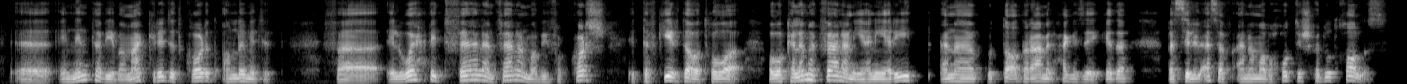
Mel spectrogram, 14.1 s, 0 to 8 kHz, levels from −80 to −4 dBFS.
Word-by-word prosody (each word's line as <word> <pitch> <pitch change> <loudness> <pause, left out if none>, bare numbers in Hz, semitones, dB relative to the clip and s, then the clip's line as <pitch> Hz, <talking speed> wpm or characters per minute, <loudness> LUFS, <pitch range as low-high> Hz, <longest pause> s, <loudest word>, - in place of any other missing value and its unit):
آآ - - -2
إن 100 +4 -1
أنت 165 +3 0
بيبقى 100 -9 -1
معاك 130 +6 -1
credit 135 -2 0
card 135 +2 +1
unlimited 115 -1 -1 0.5
فالواحد 75 - 0
فعلًا، 165 0 +2
فعلًا 160 +1 +1
ما 105 -5 -1
بيفكّرش 95 0 -3 0.2
التفكير - - +3
دَوَّة - - +2
هو 110 0 +2 0.3
هو 115 0 +4
كلامك 160 +8 +3
فعلًا، 155 - +3
يعني 100 +1 +1
يا 100 - +2
ريت 155 +7 +1
أنا 115 0 +1
كنت 105 -1 -10
أقدَر 110 +2 0
أعمل 115 -3 +1
حاجة 115 -2 -1
زي 105 0 -2
كده، 115 +2 -3 0.3
بس - - +3
للأسف - - +1
أنا 110 0 -2
ما 110 0 +1
باحُطّش 130 +5 -4
حدود 135 +2 -3
خالص. 150 +2 -2
115 Hz, 155 wpm, -24 LUFS, 105-140 Hz, 0.5 s, هو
